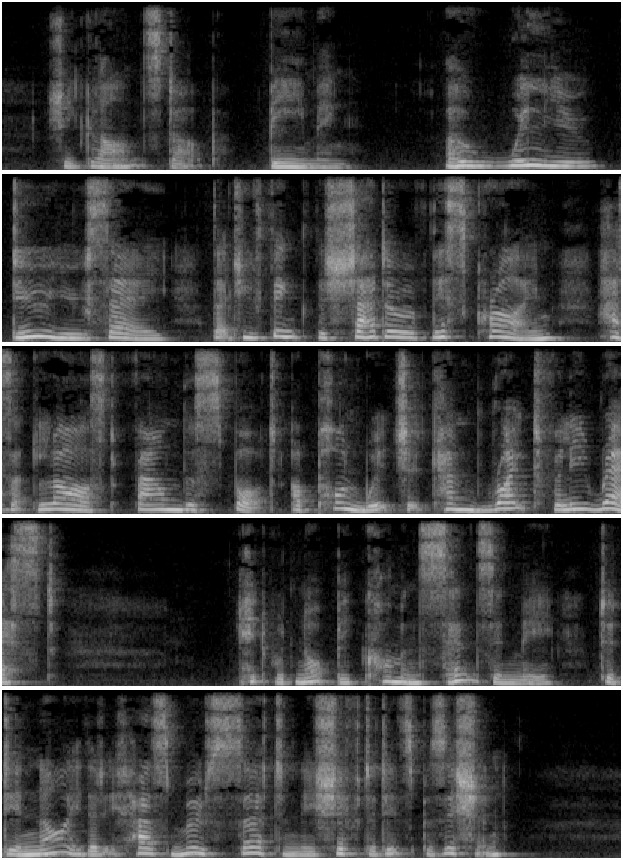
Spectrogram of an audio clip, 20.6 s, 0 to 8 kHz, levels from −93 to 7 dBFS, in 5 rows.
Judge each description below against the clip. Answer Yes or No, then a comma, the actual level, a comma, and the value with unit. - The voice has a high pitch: Yes, high, 225 Hz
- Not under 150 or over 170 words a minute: No, average, 140 wpm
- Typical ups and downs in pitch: Yes, average, 4.3 semitones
